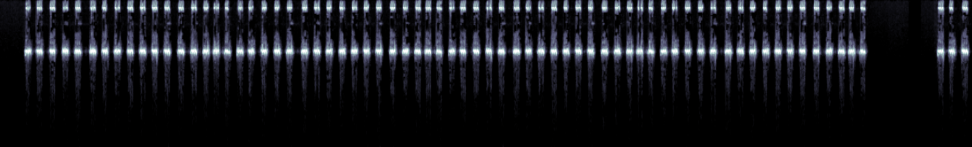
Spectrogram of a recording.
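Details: Loud cricket chirping intended to drive rats from a house; high, sharp pulses fall about four times a second for some seventeen seconds, break off into brief silence, then start again.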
